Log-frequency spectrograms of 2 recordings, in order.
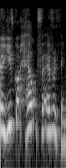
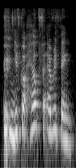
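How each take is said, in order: First: A tired voice starting to go, dropping softer; voice giving out. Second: Said in the usual way. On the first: Real, not acted. Guest tiring while promoting her dragons, voice going. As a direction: let the voice fade and falter on the line. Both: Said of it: "Oh, my voice is going".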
